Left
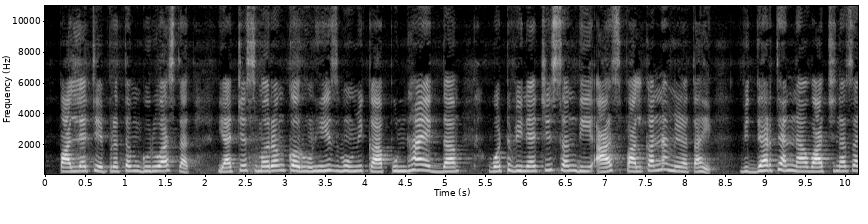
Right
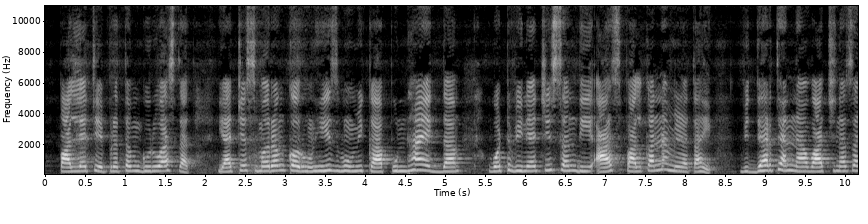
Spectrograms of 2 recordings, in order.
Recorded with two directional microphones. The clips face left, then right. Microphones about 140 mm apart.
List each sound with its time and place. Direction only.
0.2 s a woman's voice: 55° left (ahead or behind)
